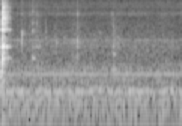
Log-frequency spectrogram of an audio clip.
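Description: Quiet room tone with a few faint, irregularly spaced light ticks.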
